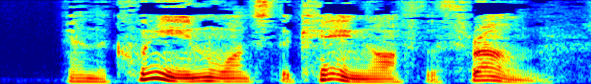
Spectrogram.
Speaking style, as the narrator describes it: said Emma

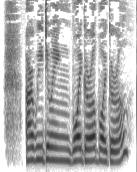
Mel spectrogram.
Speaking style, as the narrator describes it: I asked, laughing

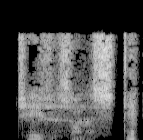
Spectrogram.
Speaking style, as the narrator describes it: I muttered

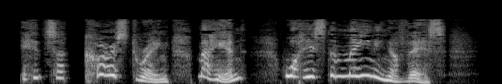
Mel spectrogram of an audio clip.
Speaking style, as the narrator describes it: Tisha exclaimed

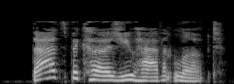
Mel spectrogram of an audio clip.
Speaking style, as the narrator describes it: he said

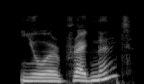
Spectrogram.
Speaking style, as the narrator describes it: the enforcer asks in her lilting Spanish accent

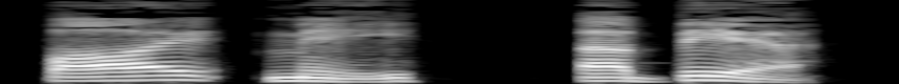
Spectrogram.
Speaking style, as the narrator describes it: Kessel repeated slowly

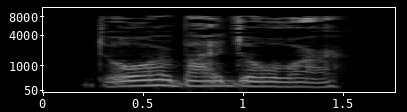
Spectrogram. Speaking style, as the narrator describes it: Ba Lut said softly

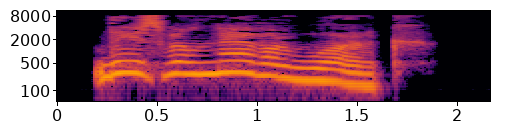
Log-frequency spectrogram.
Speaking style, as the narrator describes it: Anna groans

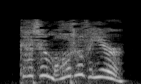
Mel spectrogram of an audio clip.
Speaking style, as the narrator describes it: the she-tiger wedding planner whisper yelled

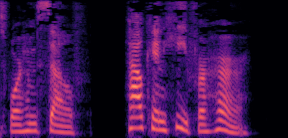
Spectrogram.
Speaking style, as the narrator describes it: He asked in a serious tone

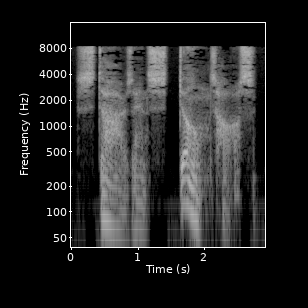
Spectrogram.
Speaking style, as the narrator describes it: Ebenezer said quietly

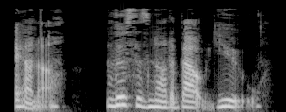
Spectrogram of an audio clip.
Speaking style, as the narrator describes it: Carrick murmurs reassuringly

